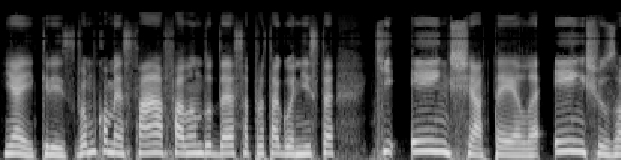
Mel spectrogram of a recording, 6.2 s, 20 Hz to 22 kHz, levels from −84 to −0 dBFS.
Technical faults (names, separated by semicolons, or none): imaging from linear upsampling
